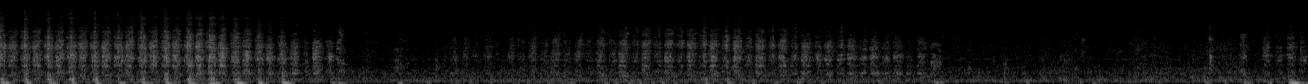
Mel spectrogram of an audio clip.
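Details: Labouring Rottweiler female panting while whelping puppies; strong fast pants for the first few seconds, then quieter, more regular breathing, with rubbing sounds.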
